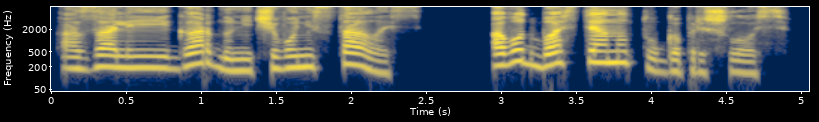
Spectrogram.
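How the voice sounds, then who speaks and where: A woman narrating a fantasy story aloud in a steady storytelling manner. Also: medium pitch, a little slow, no echo, studio quality.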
